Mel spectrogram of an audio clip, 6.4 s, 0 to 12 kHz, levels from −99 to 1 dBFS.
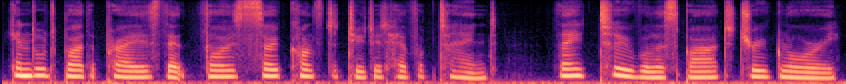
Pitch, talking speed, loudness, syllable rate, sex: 210 Hz, 160 wpm, -16 LUFS, 4.9 syllables/s, female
